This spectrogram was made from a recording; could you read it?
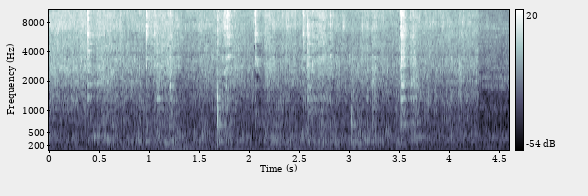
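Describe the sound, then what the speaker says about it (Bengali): Potato pieces frying in a pan on medium heat are stirred with a spatula, giving a continuous close sizzle with repeated scraping clicks at an irregular rhythm, no talking. "আলুগুলো আমি এখানে নেড়ে নিচ্ছি।"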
